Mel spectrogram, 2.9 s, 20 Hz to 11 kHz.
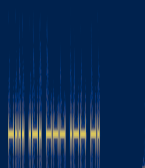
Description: Morse code, heard as a keyed tone, about 36 wpm, 700 Hz. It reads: BROWN
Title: Sentences from Top 1200 Words - New Word Drill - 35wpm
